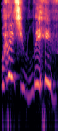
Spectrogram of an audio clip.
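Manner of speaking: very high, frantic, very panicky voice. Reading a question aloud real quick in a very panicky voice. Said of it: "I'm gonna read this one in a very, very panicky voice".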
